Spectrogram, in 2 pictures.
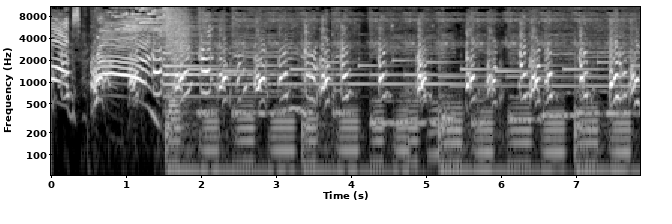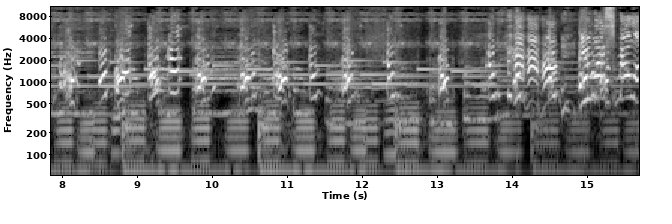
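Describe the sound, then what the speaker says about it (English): Guard dogs in the 2002 animated film Rapsittie Street Kids - Believe in Santa bark in quick repeated bursts over bouncy jingling music, close and loud after an opening yelp. "There are... guard dogs! Run!"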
